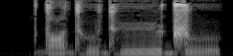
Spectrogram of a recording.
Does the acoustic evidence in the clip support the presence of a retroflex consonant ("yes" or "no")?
yes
